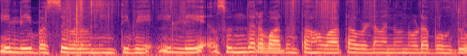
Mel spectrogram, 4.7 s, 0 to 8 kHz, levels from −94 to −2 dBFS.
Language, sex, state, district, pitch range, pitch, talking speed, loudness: Kannada, female, Karnataka, Dakshina Kannada, 195-215 Hz, 205 Hz, 115 wpm, -17 LUFS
